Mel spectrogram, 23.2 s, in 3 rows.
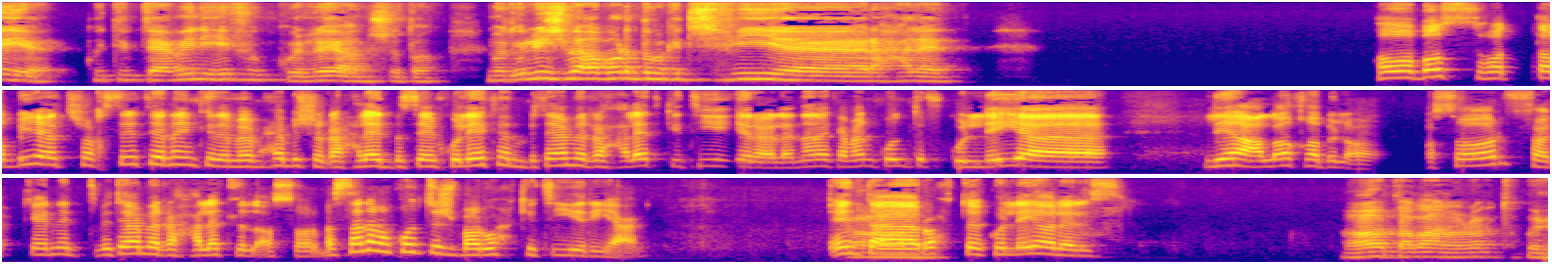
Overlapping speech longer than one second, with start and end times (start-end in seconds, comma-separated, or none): none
